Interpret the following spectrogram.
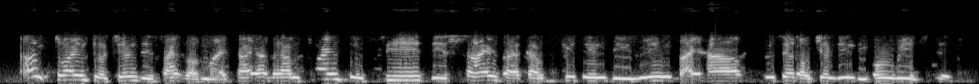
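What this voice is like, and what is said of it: Speaks with a noticeable accent. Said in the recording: “I hope you understand my accent.”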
